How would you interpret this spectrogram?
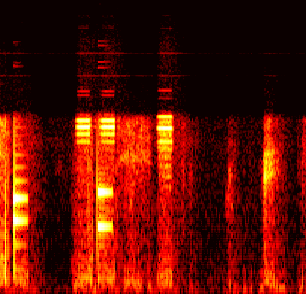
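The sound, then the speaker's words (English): A few short electronic telephone keypad tones beep at uneven intervals over a conference call phone line, with quiet pauses between them and no one talking. “I am going to turn off the entry signs.”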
